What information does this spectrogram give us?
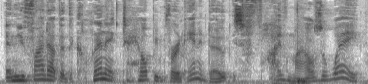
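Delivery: normal talking voice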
